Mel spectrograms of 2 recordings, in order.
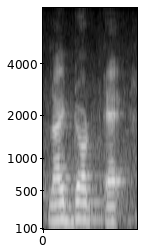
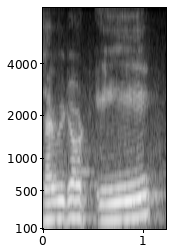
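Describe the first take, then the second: First: Quick clipped-off ए; light dot ए, ए said brief and quick; short light ए. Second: Slow, stretched ए with a rise; heavy dot ए, ए held long; long heavy ए. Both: Shown as a demonstration. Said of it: "इसको हम जाहिर करते हैं light से".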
